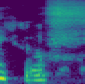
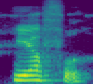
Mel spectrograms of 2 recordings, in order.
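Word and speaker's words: F: यह यफ नहीं होता है, क्या होता है, एफ। ध्यान दीजिएगा प्रोनाउंसिएशन में कि क्या होता है, यफ, यफ और एफ में क्या है, अंतर है।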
